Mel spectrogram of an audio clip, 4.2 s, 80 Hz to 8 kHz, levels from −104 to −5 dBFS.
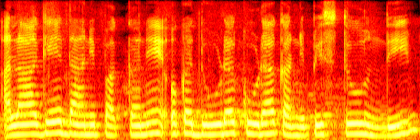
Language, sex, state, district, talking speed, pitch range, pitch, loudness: Telugu, female, Andhra Pradesh, Sri Satya Sai, 115 wpm, 200-220 Hz, 210 Hz, -17 LUFS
